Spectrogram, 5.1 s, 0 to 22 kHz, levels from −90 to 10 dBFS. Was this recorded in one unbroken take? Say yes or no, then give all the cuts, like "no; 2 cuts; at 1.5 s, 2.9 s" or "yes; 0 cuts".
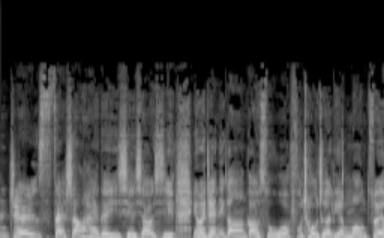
no; 1 cut; at 3.8 s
